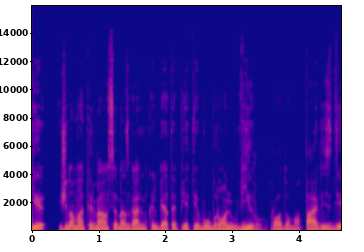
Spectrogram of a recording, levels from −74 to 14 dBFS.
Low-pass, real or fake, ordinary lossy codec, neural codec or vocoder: 14.4 kHz; fake; AAC, 96 kbps; codec, 44.1 kHz, 7.8 kbps, Pupu-Codec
